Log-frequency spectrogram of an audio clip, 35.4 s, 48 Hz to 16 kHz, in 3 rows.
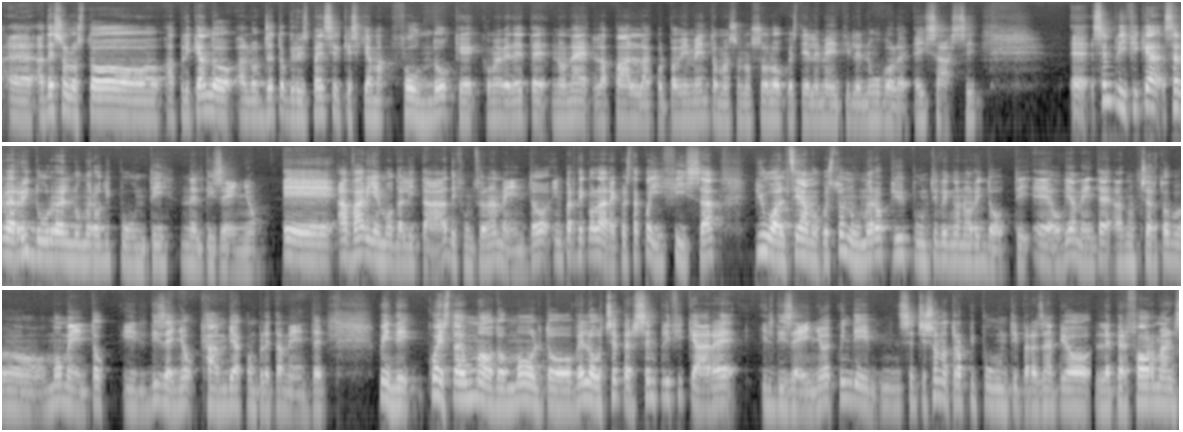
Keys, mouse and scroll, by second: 15.6-16.4 drag, 20.0-24.6 shift+drag, 27.5-30.1 shift+drag, 31.0-34.4 shift+drag.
